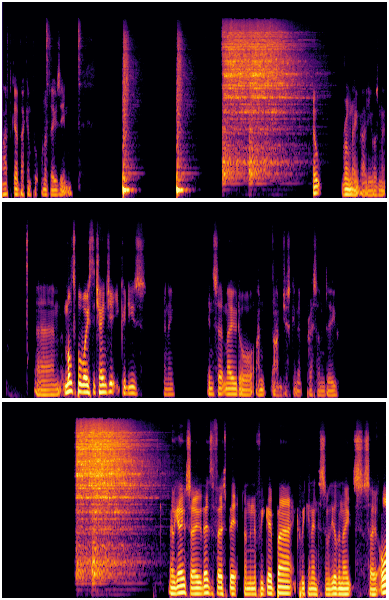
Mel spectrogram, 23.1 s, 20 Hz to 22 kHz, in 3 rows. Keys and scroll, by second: 13.5 super+z, 20.2 super+Left.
